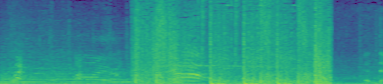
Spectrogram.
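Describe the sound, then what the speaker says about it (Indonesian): Rapid gunfire in a shootout between a gang and police in a Jason Statham sniper film, a dense volley of loud sharp shots over about two seconds, following a quieter passage with a faint voice. "kelompok Cheng yang masih baku tembak dengan para polisi"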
